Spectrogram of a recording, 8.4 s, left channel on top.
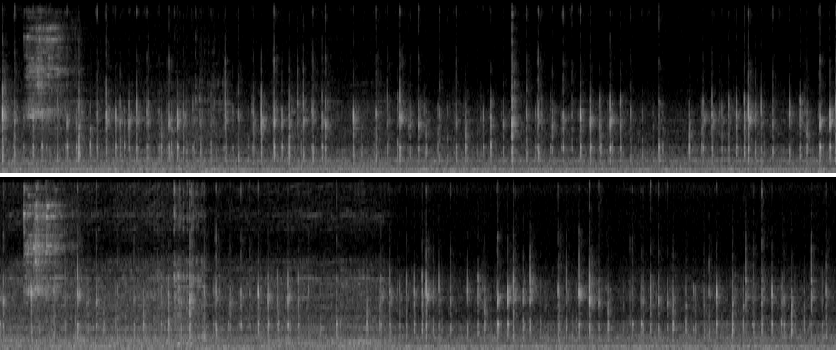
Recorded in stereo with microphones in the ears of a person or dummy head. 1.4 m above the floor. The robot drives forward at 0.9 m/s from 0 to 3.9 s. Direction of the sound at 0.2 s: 25° right (ahead or behind).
